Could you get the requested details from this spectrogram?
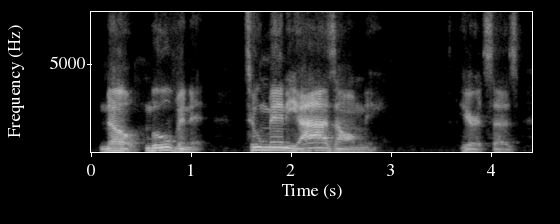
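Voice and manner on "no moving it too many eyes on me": put-on cowboy accent. Yellow phone explains the trouble to dealer, cowboy accent. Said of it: "He'll be like a cowboy guy".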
